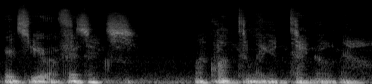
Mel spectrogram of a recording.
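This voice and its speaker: Man voicing an abyssally deep gravelly alien monster. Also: warm tone, slight background noise, heavily acted. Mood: smug, infatuated. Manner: slow, brooding, deliberate, intimate. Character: captive alien monster, ancient, possessive, smitten with a human. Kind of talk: ASMR roleplay.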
